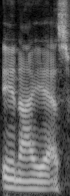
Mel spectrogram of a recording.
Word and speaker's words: NIS: I went to an actual in-person meeting with them, and they pronounced it NIS when I spoke to them.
